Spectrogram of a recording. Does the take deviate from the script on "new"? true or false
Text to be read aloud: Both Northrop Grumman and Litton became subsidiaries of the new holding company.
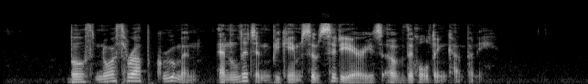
true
